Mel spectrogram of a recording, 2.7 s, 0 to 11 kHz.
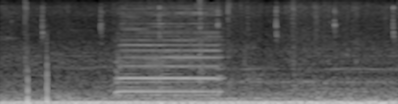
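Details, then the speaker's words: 2007 Pontiac Solstice original single horn, which only works sometimes, engine running: one short thin honk under a second, feeble and lacking punch; weak horn, to be replaced with dual horns. "You hear how terrible that horn is? Time to get rid of this wimpy horn on the Solstice. It only works sometimes anyways."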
